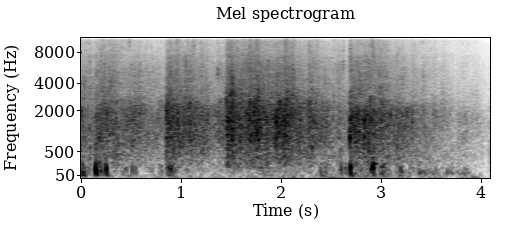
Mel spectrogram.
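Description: Audience applauding, faint, dying away about three and a half seconds in.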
